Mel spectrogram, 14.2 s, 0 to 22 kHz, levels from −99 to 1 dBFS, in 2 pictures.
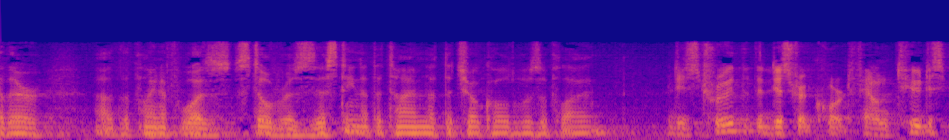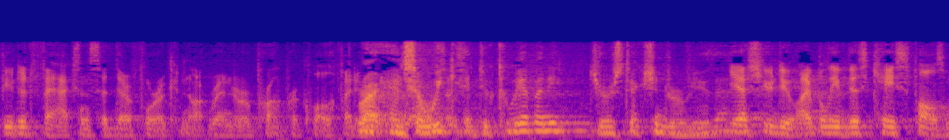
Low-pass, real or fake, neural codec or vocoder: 7.2 kHz; fake; vocoder, 24 kHz, 100 mel bands, Vocos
